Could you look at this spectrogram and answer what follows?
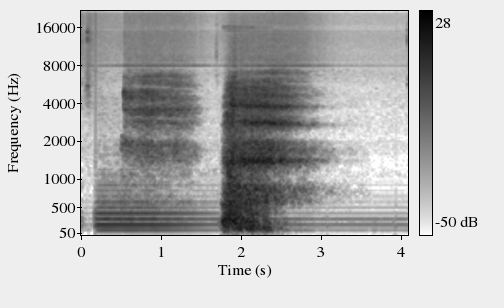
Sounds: Sigh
